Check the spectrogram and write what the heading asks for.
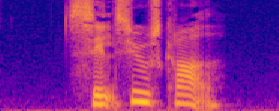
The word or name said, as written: celsiusgrad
